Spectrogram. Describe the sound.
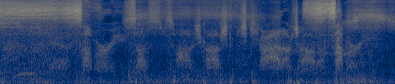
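A voice makes breathy, hissing whispers imitating a snake speaking Parseltongue, with two strong hisses at the start and end and softer sibilant murmurs between them.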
